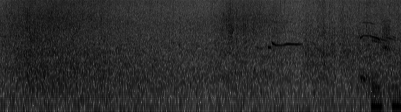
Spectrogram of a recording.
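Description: Sea waves washing and wind blowing over an open microphone: a steady hiss with no clear breaks, with a few faint high chirps. A man's singing voice comes in near the end.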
